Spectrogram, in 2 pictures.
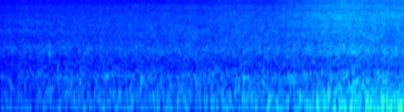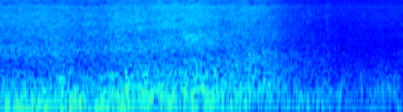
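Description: Ocean waves: a surge of surf builds about three seconds in and ebbs away near the end, over a steady hiss of sea.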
